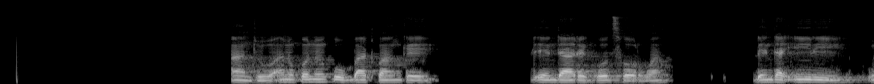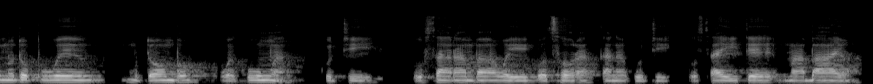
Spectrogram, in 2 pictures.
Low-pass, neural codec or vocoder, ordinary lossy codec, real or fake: 9.9 kHz; none; MP3, 96 kbps; real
